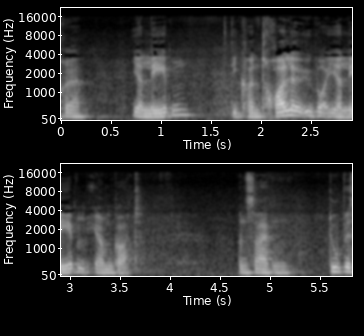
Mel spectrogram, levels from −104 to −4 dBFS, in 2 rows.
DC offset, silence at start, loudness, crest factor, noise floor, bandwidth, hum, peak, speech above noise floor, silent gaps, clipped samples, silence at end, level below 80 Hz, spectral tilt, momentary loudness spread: under 0.1%; 0 s; -31 LUFS; 22 dB; -64 dBFS; 16 kHz; none; -10 dBFS; 34 dB; none; under 0.1%; 0 s; -72 dBFS; -6.5 dB/octave; 18 LU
